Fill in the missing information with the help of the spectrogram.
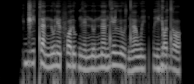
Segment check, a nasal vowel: present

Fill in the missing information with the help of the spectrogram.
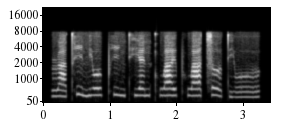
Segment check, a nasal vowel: absent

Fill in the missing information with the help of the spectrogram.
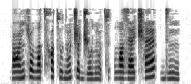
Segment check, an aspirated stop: present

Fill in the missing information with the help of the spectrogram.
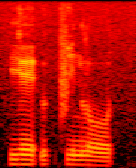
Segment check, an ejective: absent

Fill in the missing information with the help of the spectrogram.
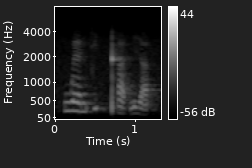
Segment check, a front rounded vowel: absent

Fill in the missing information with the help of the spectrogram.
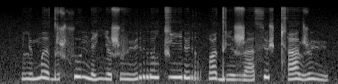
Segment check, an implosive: absent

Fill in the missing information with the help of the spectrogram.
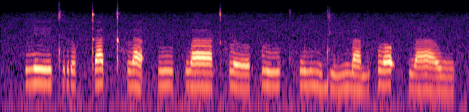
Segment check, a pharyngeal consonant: absent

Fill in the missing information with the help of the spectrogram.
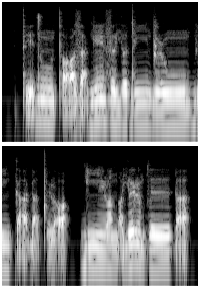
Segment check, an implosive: present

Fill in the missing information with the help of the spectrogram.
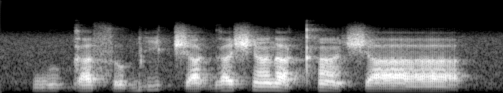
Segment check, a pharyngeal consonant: absent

